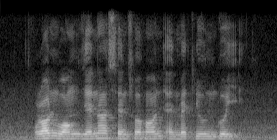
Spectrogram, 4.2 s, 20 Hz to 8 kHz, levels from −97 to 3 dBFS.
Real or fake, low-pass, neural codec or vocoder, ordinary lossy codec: real; 7.2 kHz; none; none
